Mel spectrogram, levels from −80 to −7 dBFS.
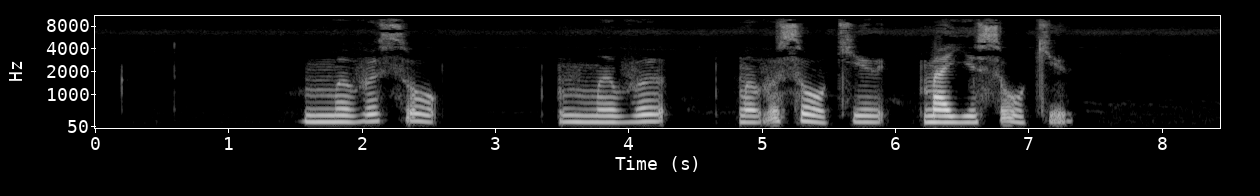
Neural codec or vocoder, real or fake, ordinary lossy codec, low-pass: none; real; AAC, 48 kbps; 9.9 kHz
